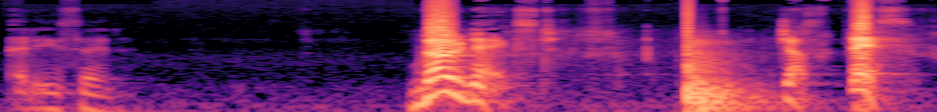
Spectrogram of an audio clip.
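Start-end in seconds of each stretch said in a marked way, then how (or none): 2.0-4.6 high, loud exuberant shout; Hogan's unrestrained outburst. Retold or imitated. Teacher bursts in on a friend's story, loud high exclamation. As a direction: burst in loudly, cutting the story off. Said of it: "Hogan just couldn't restrain himself".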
